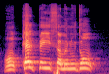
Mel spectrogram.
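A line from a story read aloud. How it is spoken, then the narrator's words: Thundering exclamation. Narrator (French): s'écria Jean Carré d'une voix de tonnerre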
